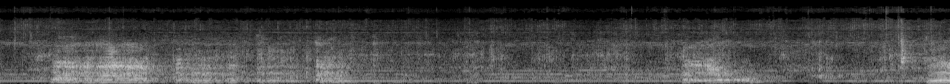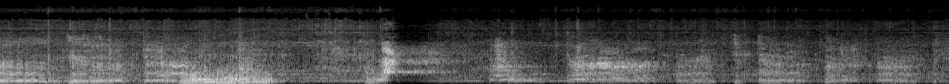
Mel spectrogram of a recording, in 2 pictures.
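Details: Border Collie attacking a running vacuum cleaner, giving harsh, growly barks and snarls in irregular bursts over the vacuum's constant loud drone, with a brief pause in the machine noise near the end.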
